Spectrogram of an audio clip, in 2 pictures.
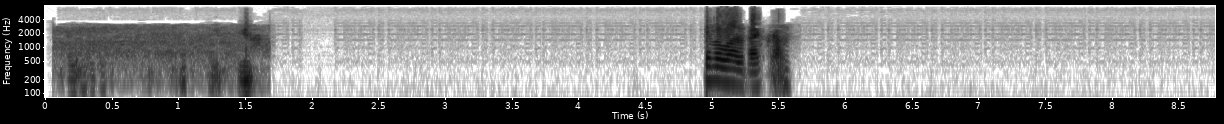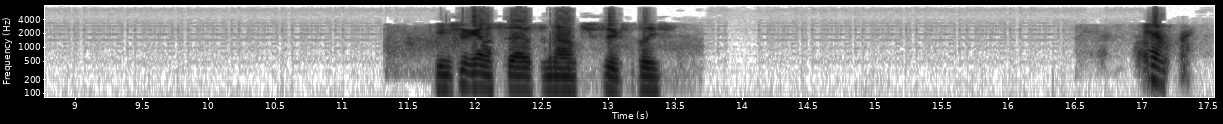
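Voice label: Sheriff East County, scanner audio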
